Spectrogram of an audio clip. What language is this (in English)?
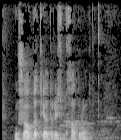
Georgian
